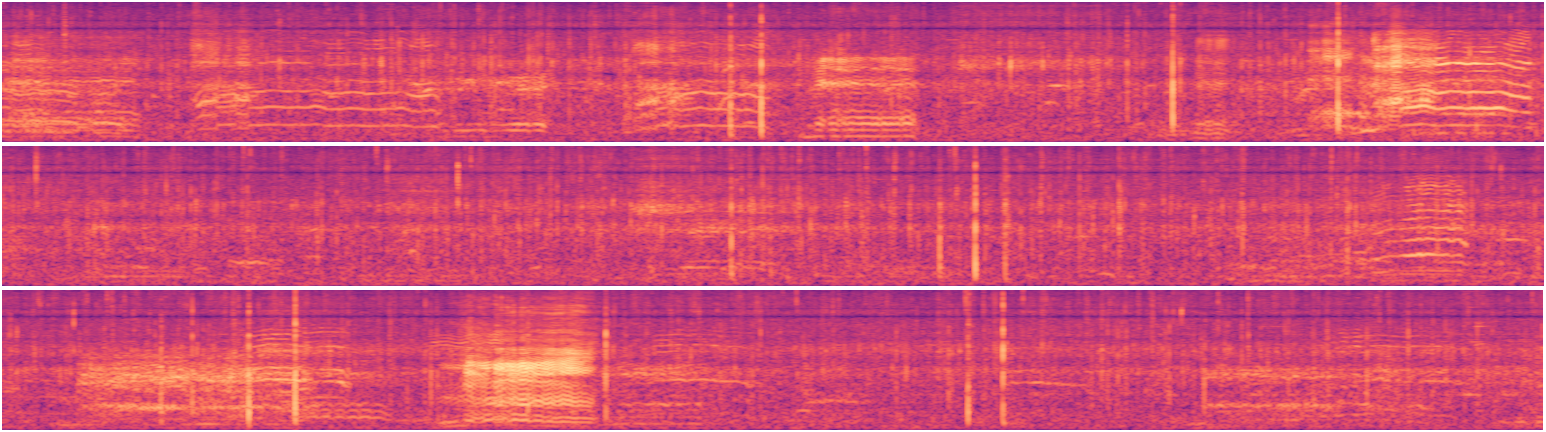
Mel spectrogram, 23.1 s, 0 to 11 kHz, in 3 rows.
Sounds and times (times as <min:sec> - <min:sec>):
Bleat: 0:00.0 - 0:04.6, 0:06.0 - 0:07.7, 0:14.4 - 0:15.2, 0:15.8 - 0:19.2, 0:21.4 - 0:23.1.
